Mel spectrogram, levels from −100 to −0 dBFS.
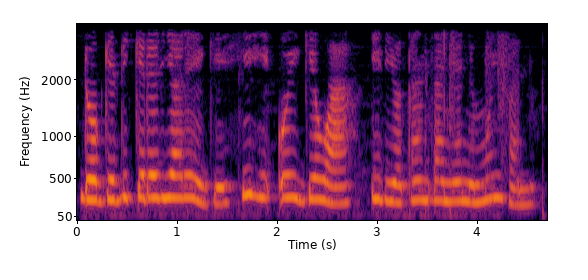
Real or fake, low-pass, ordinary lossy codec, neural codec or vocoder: real; 3.6 kHz; none; none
